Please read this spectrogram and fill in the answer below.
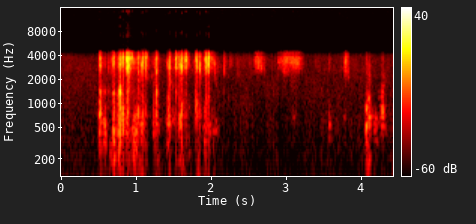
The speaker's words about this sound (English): Just shuffling real quick. You got the Persephone card.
